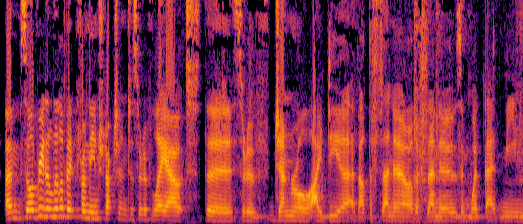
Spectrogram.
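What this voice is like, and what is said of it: Voice hoarse and congested from cold. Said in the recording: “I have one of those, like, tragic summer colds ... My voice is, like, a little bit going in and out”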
